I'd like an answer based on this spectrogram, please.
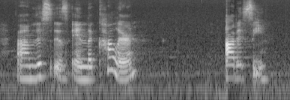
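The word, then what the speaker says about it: Odysea: This is in the color Odyssey, which is spelled really cute. It's spelled O-D-Y, captions, S-E-A, Odyssey. O-D-Y-S-E-A, Odyssey.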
